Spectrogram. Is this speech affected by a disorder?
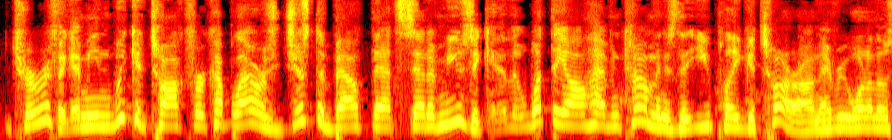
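No.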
